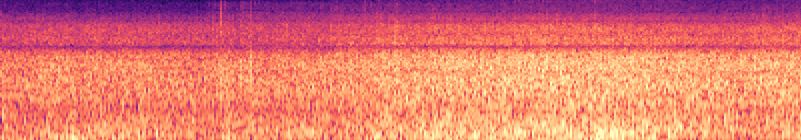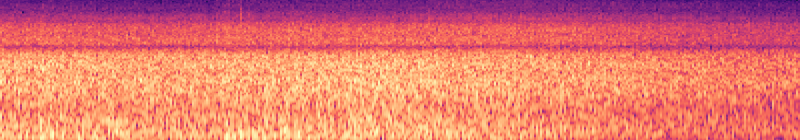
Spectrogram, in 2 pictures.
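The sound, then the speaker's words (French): A steady, broad roar of ocean swell, with waves washing in a continuous rush that gently builds and eases again, with no voices present. “C'est ça qui fait cambrer les vagues.”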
